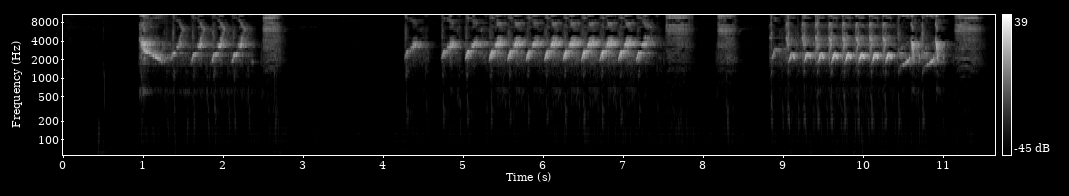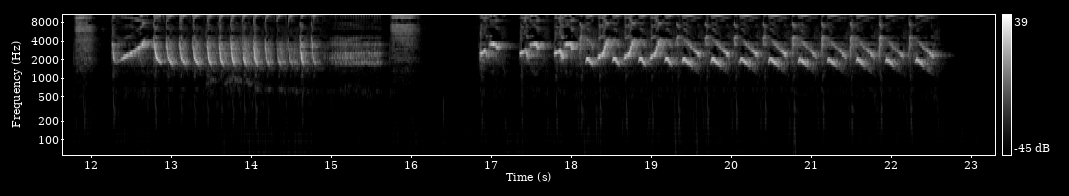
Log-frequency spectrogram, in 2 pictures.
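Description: Gemmy Singing Cardinal animatronic toy playing recorded birdsong through its speaker: about five phrases of rapid repeated chirps, with pauses of about a second between them. The last and longest phrase is a run of quick downward-slurred notes.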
